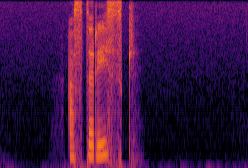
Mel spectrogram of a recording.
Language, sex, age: Swedish, female, 35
